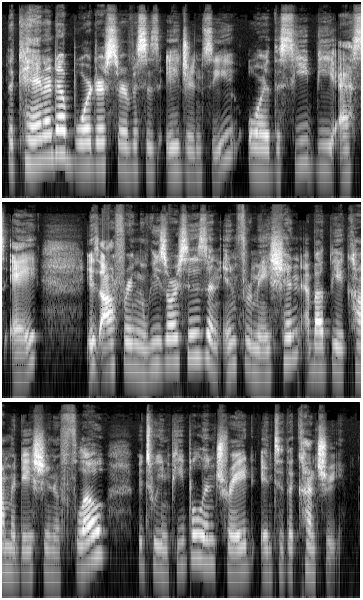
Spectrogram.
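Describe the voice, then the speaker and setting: A woman's voice: fairly low pitch, moderate pace. Woman reading a scripted information segment. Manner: even, informational read. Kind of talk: scripted narration.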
